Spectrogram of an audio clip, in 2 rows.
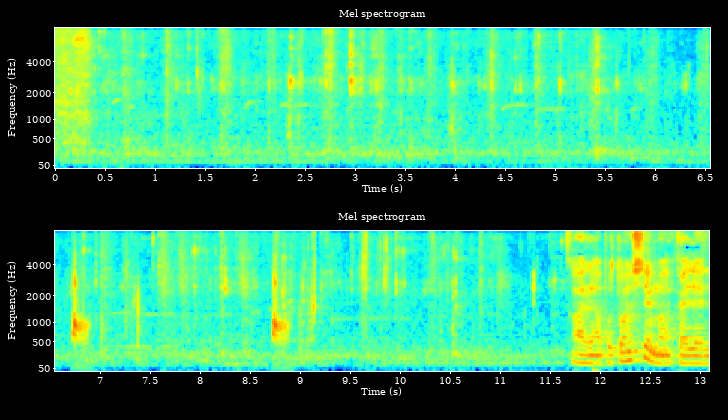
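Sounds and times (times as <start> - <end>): wet chewing: 0.3 - 11.8
mouth clicks: 6.6 - 7.4, 8.7 - 9.2
loud lip smacks: 6.7 - 7.0, 8.7 - 9.2.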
